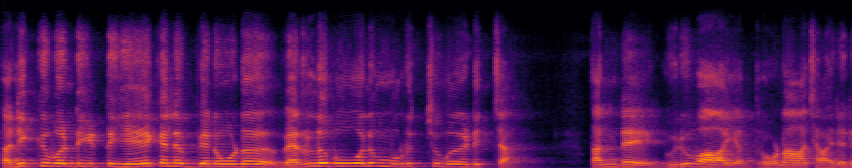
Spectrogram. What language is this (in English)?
Malayalam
